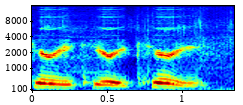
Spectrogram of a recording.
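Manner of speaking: ordinary delivery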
